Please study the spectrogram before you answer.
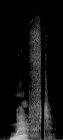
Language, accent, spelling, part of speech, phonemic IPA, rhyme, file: English, US, weft, noun, /wɛft/, -ɛft, En-us-weft.ogg
- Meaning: 1. The horizontal threads that are interlaced through the warp in a woven fabric 2. The yarn used for the weft; the fill 3. A hair extension that is glued directly to a person′s natural hair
